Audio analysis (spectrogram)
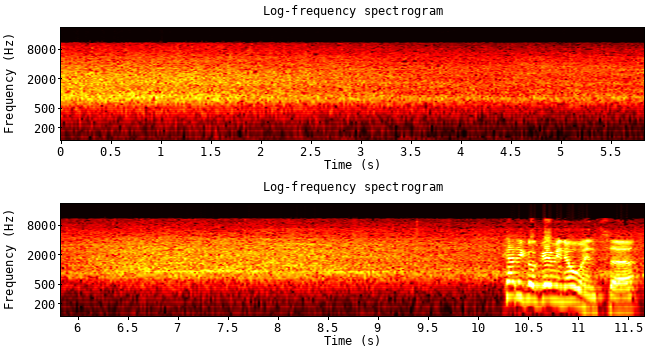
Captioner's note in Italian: applauso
